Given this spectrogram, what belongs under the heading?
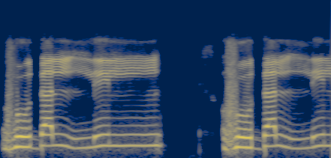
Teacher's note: دال کو ڈائریکٹ لام کے ساتھ پلس کریں گے اور لام کو جما کے پڑھیں گے کیونکہ لام کے اوپر تشدید ہے.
